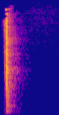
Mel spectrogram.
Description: Light Switch Flick On, Household, Light Switch, Standard Wall Light Switch, Flick On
